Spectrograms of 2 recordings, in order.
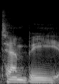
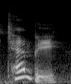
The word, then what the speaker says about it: Tempe: from a non Phoenician by spelling out the word Tempe and hearing how they pronounce it if it's Tempe they've never been there if it's Tempe they grew up there there you go HTC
